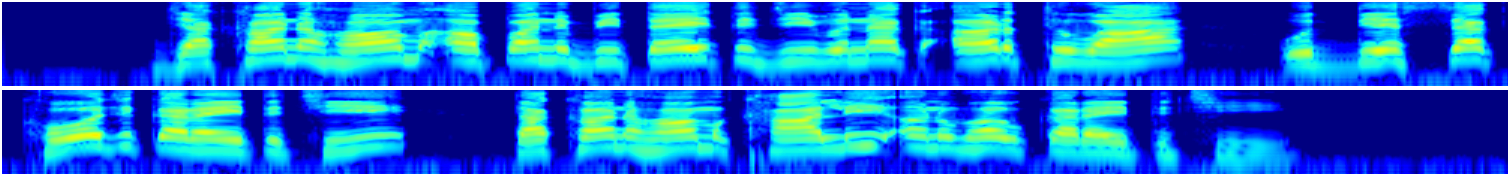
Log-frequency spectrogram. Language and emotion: Maithili, sad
